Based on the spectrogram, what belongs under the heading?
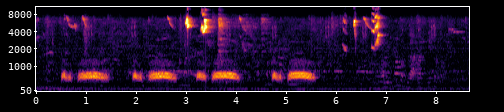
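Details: Cooing of a spotted dove used to lure wild doves, three mellow low phrases, each a short note then a longer rolling coo, about every one and a half seconds, while small birds chirp and twitter at high pitch.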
